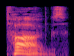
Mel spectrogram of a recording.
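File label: "togs", British English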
